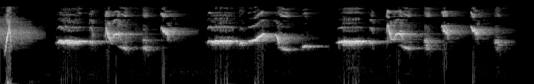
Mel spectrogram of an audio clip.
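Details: Oriental magpie-robin contest practice song: clear whistled phrases, some level and some rising, with short ringing notes. The phrases are separated by brief silences.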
